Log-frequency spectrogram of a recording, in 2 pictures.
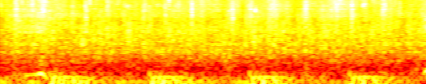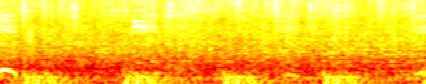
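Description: Tall grass rustles as someone creeps through it.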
